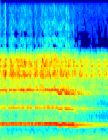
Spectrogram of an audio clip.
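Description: Flute holding one long high note over sustained backing chords, the note tailing off a little before the end.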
